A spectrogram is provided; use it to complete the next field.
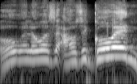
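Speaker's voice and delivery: put-on high Welsh accent. Retelling meeting Sean Smith at a festival: Welsh accent impression. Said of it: "that's not a bad Welsh accent".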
